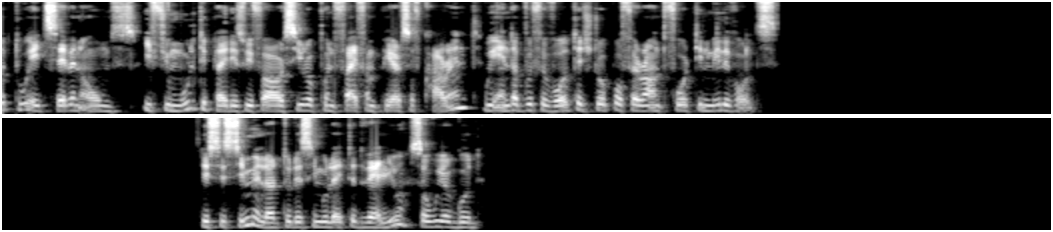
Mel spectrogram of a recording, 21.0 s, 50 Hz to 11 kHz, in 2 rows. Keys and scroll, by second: 1.9 ctrl+c, 2.3-7.6 typing, 3.3 Up, 3.4 Down, 8.1 Return, 10.4-11.8 typing.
